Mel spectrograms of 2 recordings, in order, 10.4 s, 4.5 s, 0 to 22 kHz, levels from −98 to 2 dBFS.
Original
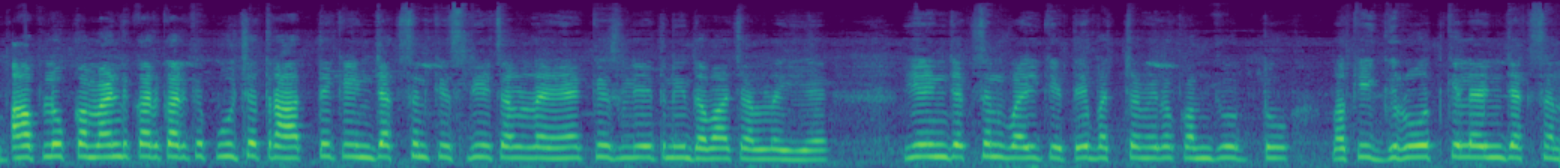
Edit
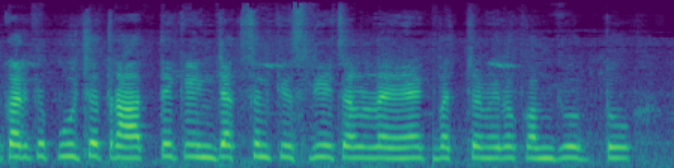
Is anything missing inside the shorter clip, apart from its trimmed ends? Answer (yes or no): yes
